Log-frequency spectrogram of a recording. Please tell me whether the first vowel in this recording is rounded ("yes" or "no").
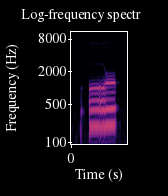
yes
